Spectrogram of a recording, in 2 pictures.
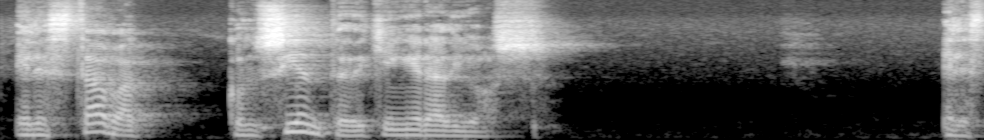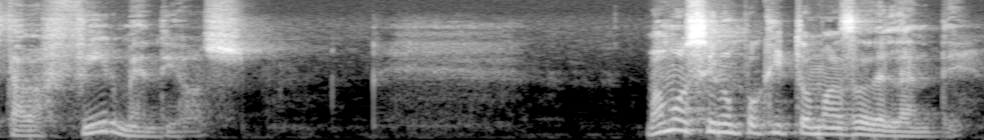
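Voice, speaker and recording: A man's voice: medium pitch, very animated, takes it slowly, long pauses, pushed and bright. A male pastor preaching a sermon with emphatic, repeated phrases. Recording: roomy echo with faint music.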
